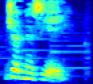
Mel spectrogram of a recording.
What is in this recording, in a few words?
Guernésiais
